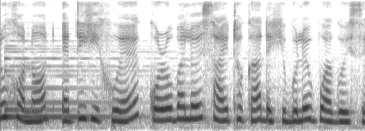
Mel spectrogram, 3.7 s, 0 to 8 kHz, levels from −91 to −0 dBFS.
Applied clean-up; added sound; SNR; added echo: none; Piano; 13 dB; none.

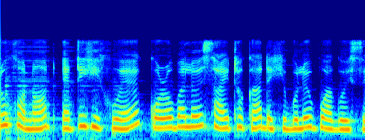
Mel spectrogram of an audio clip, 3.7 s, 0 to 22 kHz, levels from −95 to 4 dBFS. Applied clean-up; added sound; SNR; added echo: neural separator model SepFormer DNS4.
